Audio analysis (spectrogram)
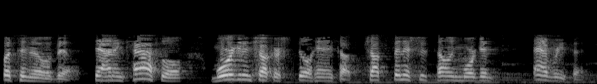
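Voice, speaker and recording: High, husky male stage-direction reader. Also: brisk, phone-quality sound. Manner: informal, stumbles and ad-libs. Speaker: narrator reading stage directions. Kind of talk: scripted narration at a comedy table read.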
